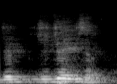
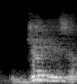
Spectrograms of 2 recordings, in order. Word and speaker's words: Judaism: I used the British pronunciation, Judaism. Judaism, Americans say.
